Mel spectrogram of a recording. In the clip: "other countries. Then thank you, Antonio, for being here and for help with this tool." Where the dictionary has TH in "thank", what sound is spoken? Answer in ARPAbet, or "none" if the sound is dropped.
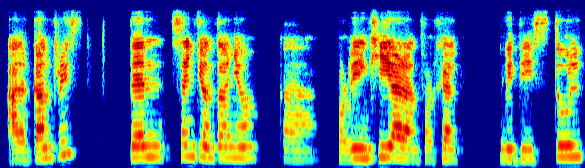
S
